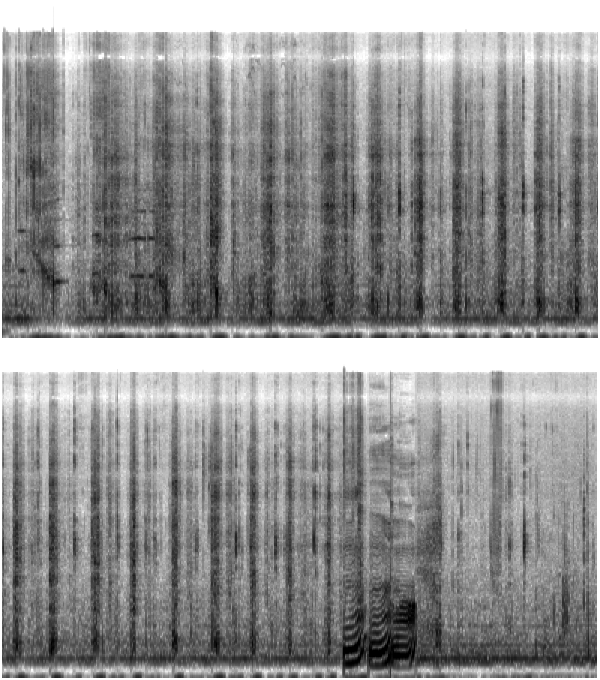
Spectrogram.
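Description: Close-miked chewing of a crisp Oreo sandwich cookie: a quick, irregular run of crunches and mouth clicks. About thirteen seconds in there is a brief hummed vocal sound.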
